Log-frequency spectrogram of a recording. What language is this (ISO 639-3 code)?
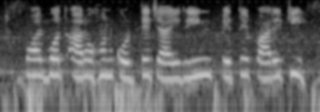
ben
